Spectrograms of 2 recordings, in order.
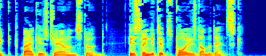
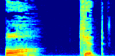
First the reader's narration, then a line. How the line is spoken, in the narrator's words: Flood said in his low rumble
